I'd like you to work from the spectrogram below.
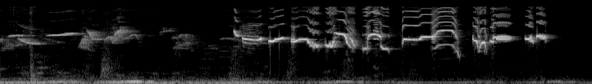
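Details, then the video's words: Oriental magpie-robin song used as a lure for a stalled caged bird: soft introductory whistles, then a vigorous run of loud, ringing notes with steep up-and-down slurs, repeated rapidly for three seconds. "Pancingan KACER malas bunyi macet kurang birahi"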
